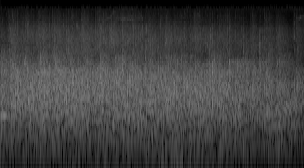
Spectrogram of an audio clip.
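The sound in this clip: A church audience applauding during a service: dense, steady clapping holds evenly from start to finish, fairly faint, with no clear voices over it.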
